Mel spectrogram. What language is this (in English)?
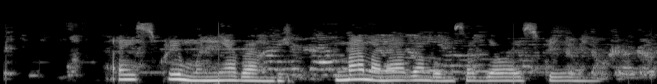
Ganda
